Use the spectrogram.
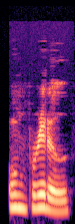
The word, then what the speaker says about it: unbridled: Unbridled, pronounced like bride. Unbridled?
